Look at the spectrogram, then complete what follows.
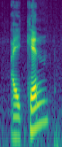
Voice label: close, maasai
